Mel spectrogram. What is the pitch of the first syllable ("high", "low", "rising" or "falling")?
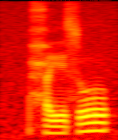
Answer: low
